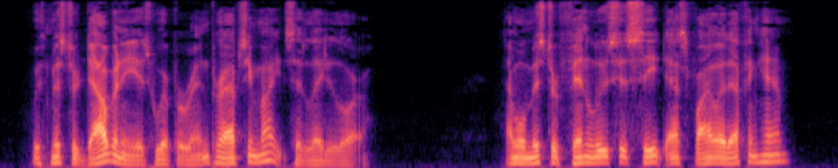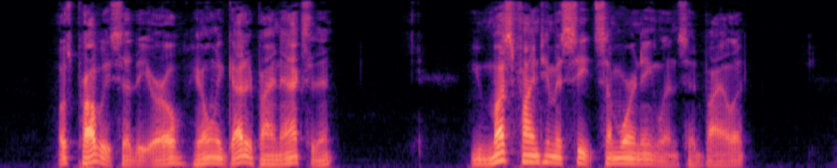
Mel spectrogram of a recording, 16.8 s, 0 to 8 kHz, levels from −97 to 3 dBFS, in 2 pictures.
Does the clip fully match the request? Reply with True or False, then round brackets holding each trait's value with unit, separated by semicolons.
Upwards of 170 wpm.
False (160 wpm)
